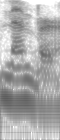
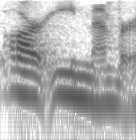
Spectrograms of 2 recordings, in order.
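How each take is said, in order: First: The first syllable 're' is slurred away. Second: The first syllable 're' is clearly enunciated. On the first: The speaker calls it wrong. "not member" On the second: The speaker calls it right. "it's RE member"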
